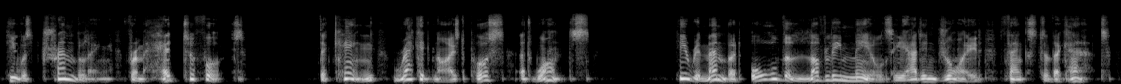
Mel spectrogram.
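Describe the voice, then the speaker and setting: A man narrating a children's story from a script in an expressive, deliberate way. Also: mid-range voice, breathy edge, no echo.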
